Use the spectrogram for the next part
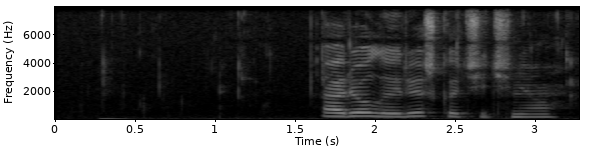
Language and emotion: Russian, neutral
